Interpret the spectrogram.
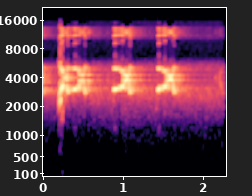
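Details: Bald eagles at Decorah, three together on a Y-shaped perch at sunset, utter three high, squealing chirps spaced about half a second apart, each trailing off into a softer tail.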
